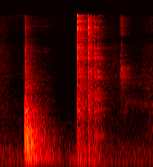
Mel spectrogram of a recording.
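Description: A tray of cheese scones goes into an oven with a sharp metallic clank, followed by a few lighter rattling knocks as the tray settles, all close and brief.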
